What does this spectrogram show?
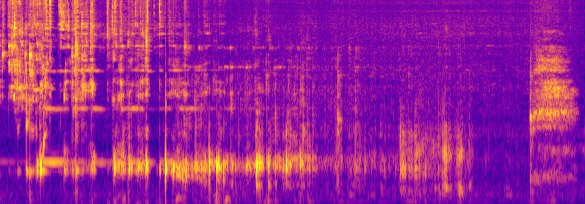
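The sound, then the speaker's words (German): Beer from a bottle by Meisel and Friends of Bayreuth glugs and splashes steadily into a glass for about five seconds, a bubbly gurgle with a faint rising tone, then trails off into a brief fizzy hiss. “Ich Lass mal reinlaufen.”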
